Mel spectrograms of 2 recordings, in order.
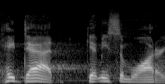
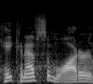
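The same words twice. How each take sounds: First: Put-on louder, demanding child; mock demanding child voice; bossy demand. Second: Put-on a child asking nicely; mild imitation of a polite child asking for water; polite request. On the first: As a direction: order it like a bossy kid. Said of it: "But when he's like". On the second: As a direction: ask sweetly, like a polite little boy. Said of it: "the difference when he's like".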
